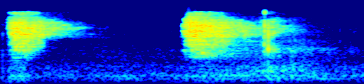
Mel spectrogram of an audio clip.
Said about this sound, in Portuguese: Que barulho é esse? É o papagaio. Ah, é o papagaio.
